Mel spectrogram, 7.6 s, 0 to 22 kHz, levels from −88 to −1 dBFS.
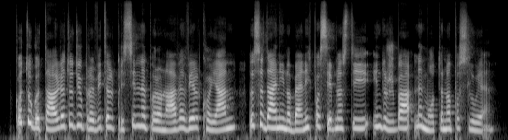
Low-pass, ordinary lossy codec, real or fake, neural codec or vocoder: none; none; fake; codec, 44.1 kHz, 7.8 kbps, DAC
